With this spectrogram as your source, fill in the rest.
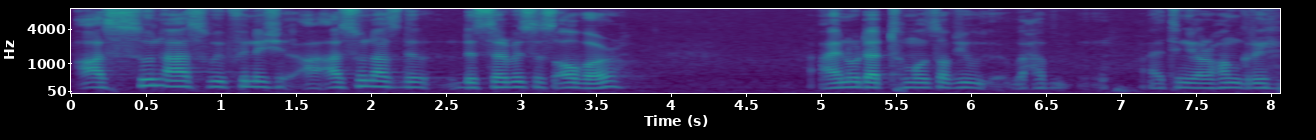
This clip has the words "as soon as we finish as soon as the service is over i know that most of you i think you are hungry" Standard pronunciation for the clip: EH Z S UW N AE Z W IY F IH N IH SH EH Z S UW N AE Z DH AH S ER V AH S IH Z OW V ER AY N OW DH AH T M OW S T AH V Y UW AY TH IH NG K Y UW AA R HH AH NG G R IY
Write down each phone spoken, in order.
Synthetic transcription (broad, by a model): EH S UW N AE S W IY F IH N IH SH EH S UW N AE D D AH S ER V AH S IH S OW V ER AY N OW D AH T M OW S T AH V Y UW AY T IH NG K Y UW AA R HH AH NG G R IY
